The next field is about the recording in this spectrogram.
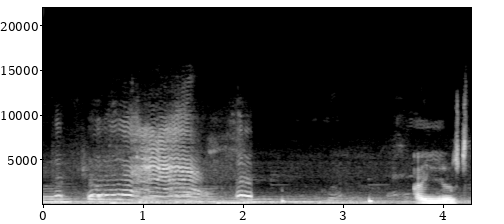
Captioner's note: baby crying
